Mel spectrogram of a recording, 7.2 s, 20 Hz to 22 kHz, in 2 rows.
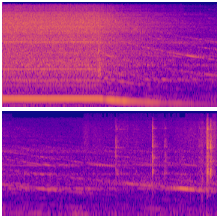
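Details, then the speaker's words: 1980 Hoover Constellation 867A floating vacuum, suppressor removed, at its first switch-on: a quiet, steady motor hum that coasts smoothly down in pitch without rubbing or rattling; the hose in its mouth may alter the sound; normal running. "Well, not very dramatic, was it? Did sound, it's very quiet."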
